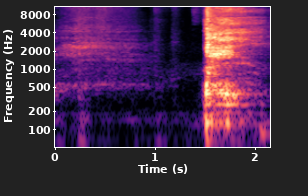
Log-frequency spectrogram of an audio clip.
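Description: A man coughs once, a sudden loud cough about one and a half seconds in, after a faint breath.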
